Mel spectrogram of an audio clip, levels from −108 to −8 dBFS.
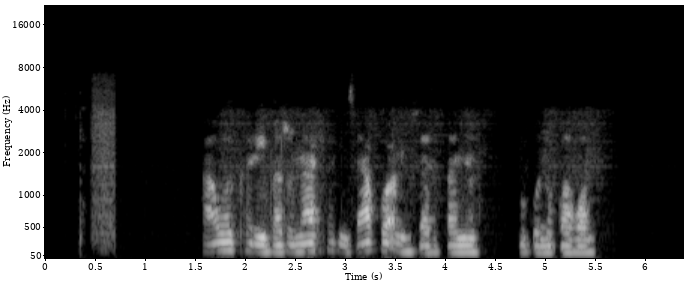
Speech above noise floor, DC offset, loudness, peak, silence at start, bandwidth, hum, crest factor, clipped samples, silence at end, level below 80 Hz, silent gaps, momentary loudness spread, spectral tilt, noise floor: over 50 dB; under 0.1%; -40 LUFS; -18 dBFS; 0.5 s; 5.6 kHz; none; 24 dB; under 0.1%; 0.9 s; -72 dBFS; 4.69-4.73 s; 15 LU; -6.5 dB/octave; under -90 dBFS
